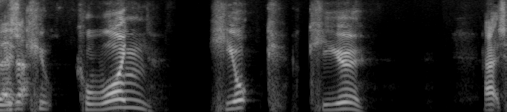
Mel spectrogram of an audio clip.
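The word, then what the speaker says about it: Kwon Hyuk-kyu: Kwon Hyuk Kyu. That's how you pronounce his name. Kwon Hyuk Kyu.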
